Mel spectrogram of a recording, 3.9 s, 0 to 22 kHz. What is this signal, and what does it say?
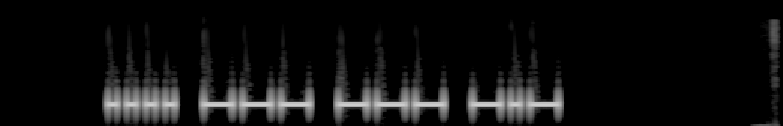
Morse code, heard as a keyed tone, about 25 wpm, 700 Hz. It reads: HOOK
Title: Sentences from Top 1600 Words - New Word Drill Alt - 25wpm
